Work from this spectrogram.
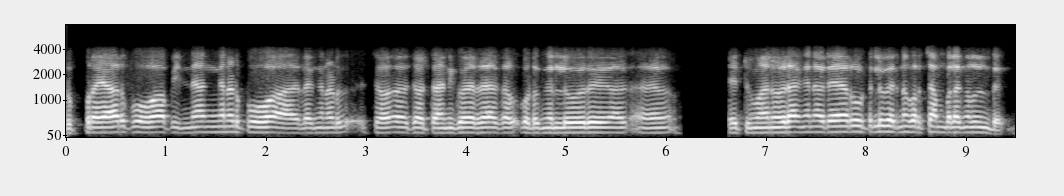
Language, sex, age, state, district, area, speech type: Malayalam, male, 30-45, Kerala, Malappuram, rural, conversation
